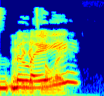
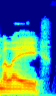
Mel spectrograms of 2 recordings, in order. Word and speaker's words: Milei: Am I saying that right? – Milei, I think it's Milei.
